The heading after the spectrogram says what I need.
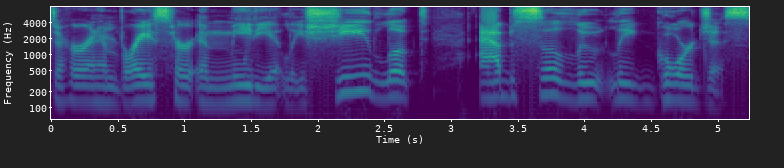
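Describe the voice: Plain reading aloud with ordinary pitch variation comes through in this clip.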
